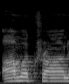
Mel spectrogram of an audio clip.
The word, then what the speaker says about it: omicron: it's the Omicron so Omicron is pronounced like this short o in the English word not after Omicron comes P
